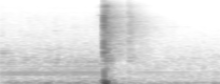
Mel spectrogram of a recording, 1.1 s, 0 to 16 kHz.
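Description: An air rifle fires a resized Astro pellet at a target 25 yards away, giving a single short, sharp crack. A steady background hiss runs under it.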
